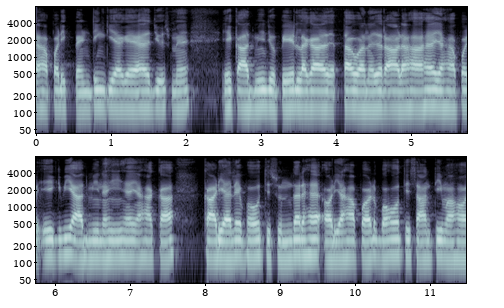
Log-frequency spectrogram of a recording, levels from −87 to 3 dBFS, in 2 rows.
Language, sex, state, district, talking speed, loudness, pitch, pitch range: Hindi, male, Bihar, Gopalganj, 205 wpm, -17 LUFS, 125 Hz, 120-125 Hz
